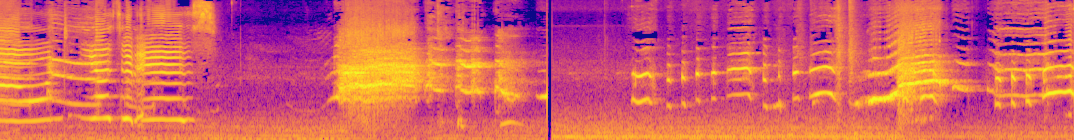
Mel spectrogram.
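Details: Red fox Winter, born on a fur farm and rescued at five months, gives a series of high whimpering whines. A burst of loud rasping noise interrupts them, then choppy whines resume indoors.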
